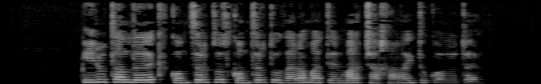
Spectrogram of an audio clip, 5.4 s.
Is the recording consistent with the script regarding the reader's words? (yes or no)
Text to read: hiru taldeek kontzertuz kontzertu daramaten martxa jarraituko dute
yes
